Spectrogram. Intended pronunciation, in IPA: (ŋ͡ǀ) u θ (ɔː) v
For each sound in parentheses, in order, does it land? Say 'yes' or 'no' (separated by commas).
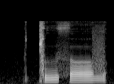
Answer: no, yes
